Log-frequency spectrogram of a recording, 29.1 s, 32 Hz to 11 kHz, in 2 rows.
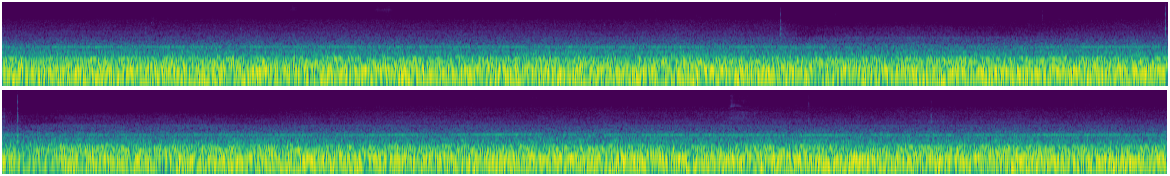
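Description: Airbus A318 cabin noise in flight: the steady rumble of the jet engines and airflow, with a constant hum-like tone over it. A faint click comes about fifteen seconds in.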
